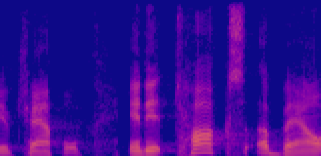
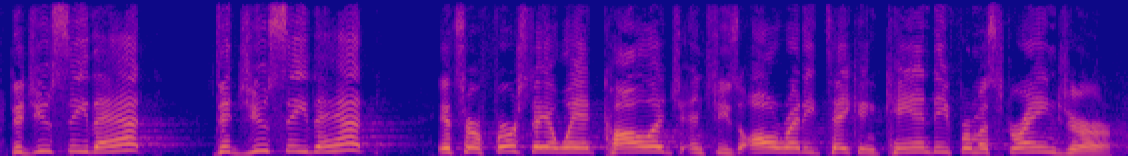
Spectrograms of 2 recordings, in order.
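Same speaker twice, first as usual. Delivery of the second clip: much higher and louder, calling out; really loud voice; 7 semitones higher, 8 dB louder than usual. Retold or imitated. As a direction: announce it to the whole line with glee. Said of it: "said in a really loud voice".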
